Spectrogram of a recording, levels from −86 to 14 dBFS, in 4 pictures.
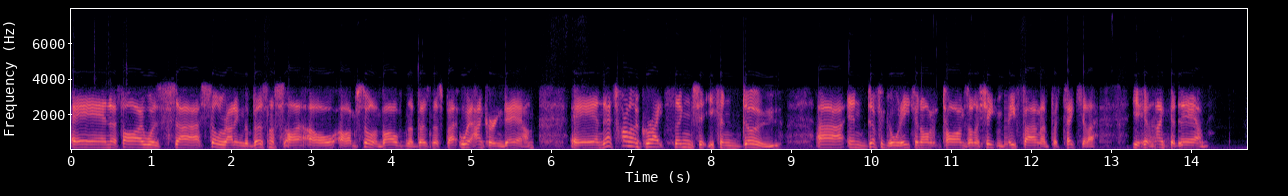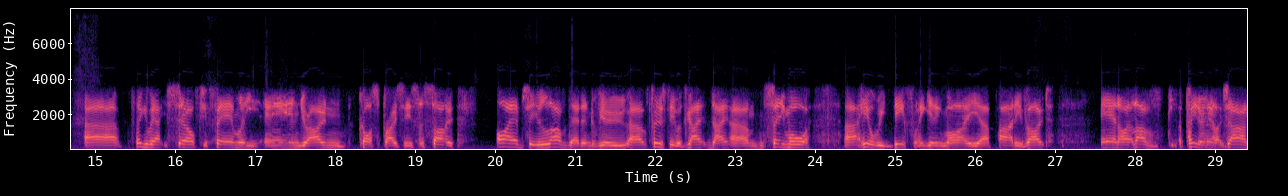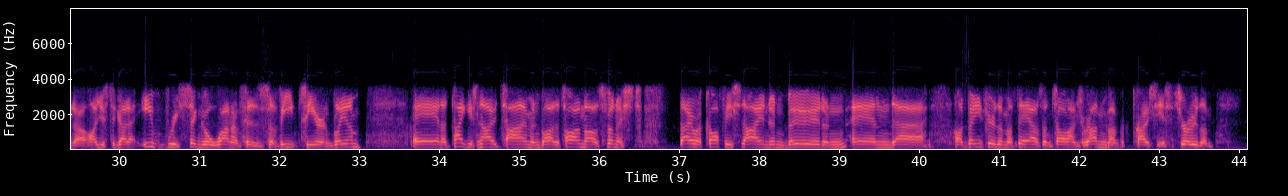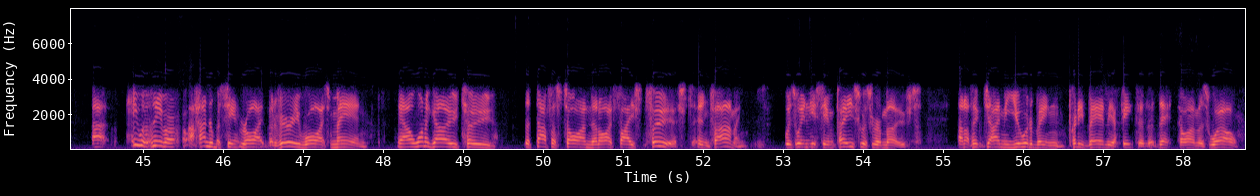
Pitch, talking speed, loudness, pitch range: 175 Hz, 185 wpm, -21 LUFS, 160-195 Hz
